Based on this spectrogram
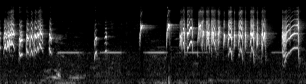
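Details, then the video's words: Long-tailed shrike singing to prompt a silent shrike: chattering buzzy bursts, a few high thin whistles, then a dense jumble of squeaky mimicked notes and a closing pair of falling slurred whistles. "BURUNG CENDET GACOR DOR, MEMANCING CENDET DIEM AUTO NYAUT GACOR"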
